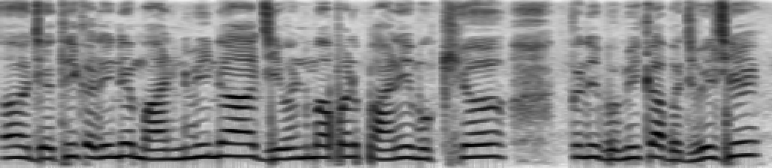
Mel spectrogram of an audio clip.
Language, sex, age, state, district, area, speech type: Gujarati, female, 18-30, Gujarat, Ahmedabad, urban, spontaneous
